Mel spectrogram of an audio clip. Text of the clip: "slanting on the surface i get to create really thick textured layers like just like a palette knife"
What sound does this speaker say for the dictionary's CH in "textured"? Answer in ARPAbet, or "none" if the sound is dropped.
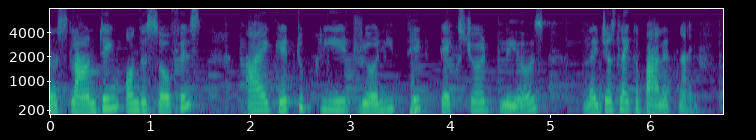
CH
